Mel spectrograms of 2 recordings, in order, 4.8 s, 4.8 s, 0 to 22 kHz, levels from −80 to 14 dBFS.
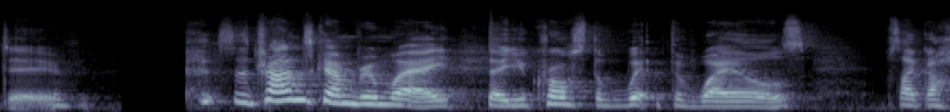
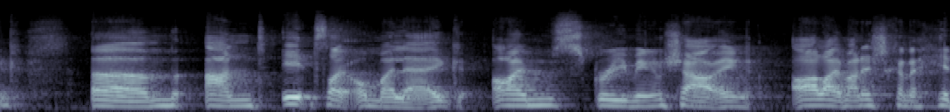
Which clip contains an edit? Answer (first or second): first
